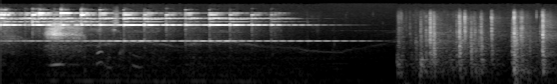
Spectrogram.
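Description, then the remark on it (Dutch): A house doorbell rings late in the evening with a bright, sustained chime that slowly fades out, followed by a burst of clattering and shuffling noises like a door opening, with faint voices in the background. “Zo, nou jongens, wie tilt me even op? Dan kan ik bij de bel.”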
